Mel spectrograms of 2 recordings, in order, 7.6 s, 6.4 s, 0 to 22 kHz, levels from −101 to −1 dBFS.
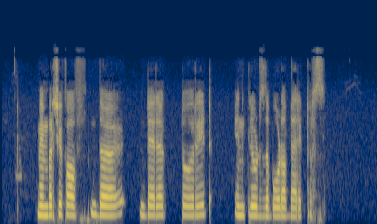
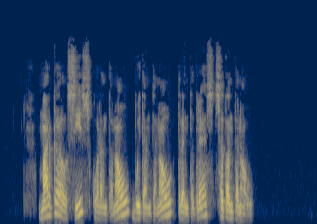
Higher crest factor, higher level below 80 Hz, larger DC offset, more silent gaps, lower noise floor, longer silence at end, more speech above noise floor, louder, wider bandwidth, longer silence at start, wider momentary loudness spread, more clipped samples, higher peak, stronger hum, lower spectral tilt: about the same, 18 dB vs 20 dB; first, -58 dBFS vs -66 dBFS; neither; neither; second, -71 dBFS vs -88 dBFS; second, 1.1 s vs 1.35 s; second, 53 dB vs 63 dB; first, -20 LUFS vs -26 LUFS; second, 9.2 kHz vs 10.5 kHz; second, 0.35 s vs 0.75 s; first, 13 LU vs 7 LU; neither; first, -2 dBFS vs -6 dBFS; neither; about the same, -5.5 dB/octave vs -5 dB/octave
